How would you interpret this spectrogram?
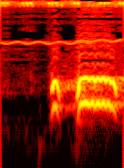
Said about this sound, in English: That's probably just an owl.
